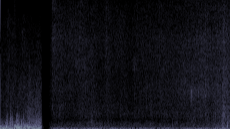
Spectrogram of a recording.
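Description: Wind buffeting the microphone in a loud low rumble, cut off abruptly about half a second in, then a quieter steady low rumble of wind.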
